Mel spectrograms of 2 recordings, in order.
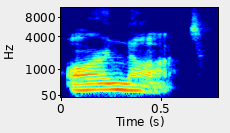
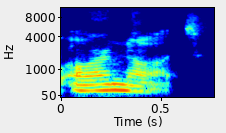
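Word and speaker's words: R naught: at the bottom and it's pronounced not like naughty so are not and the are not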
